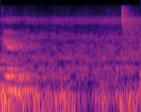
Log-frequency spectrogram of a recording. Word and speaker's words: guilt: GUILT क्या पढ़ेंगे हम इसको, आई वॉवल हमारा, यू हमारा क्या हो गया साइलेंट, तो क्या पढ़ेंगे इसको गिल्ड।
